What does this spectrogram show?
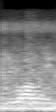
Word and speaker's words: Guale: Yeah, Well, Guale. that's how I pronounce it. I heard somebody else pronounce it differently the other day, but it looks like Guale to me.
